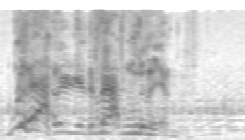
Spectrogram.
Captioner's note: laughs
